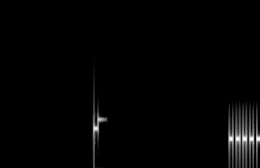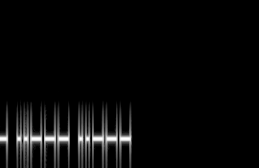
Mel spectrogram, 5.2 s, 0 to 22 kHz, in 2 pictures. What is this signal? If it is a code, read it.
Morse code, heard as a keyed tone, about 34 wpm, 700 Hz. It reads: 422
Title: Numbers - 3-Digit 35wpm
